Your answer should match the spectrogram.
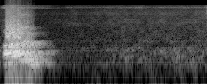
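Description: A man says one short, loud word, then pauses for about a second and a half, leaving only faint room tone.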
